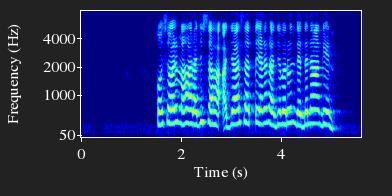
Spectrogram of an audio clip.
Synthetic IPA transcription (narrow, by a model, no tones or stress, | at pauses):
kosolmaɦaːɾad͡ʒusaɦaʔad͡ʒaːsat̪ːəjanəɾad͡ʒəʋəɾund̪ed̪ənaːɡen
